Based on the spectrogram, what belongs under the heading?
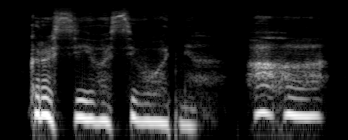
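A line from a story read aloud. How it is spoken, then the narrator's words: Quiet offhand remark. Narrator (Russian): тихо бросила Катя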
